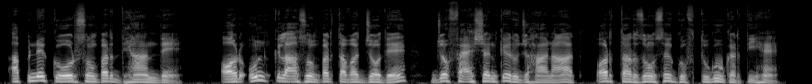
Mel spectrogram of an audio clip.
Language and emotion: Urdu, neutral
